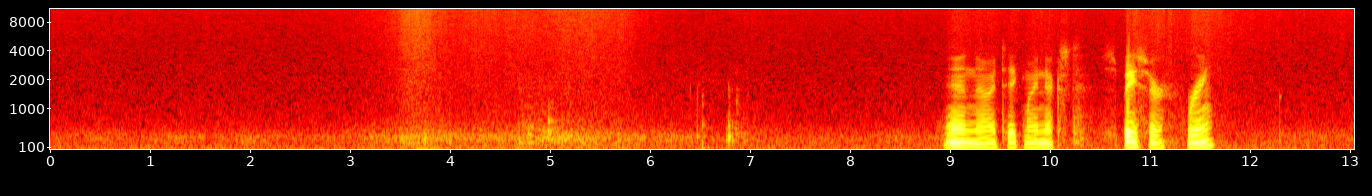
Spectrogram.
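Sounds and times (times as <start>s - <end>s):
faint steady hiss: 0.0s - 13.0s
rustling handling noise: 3.0s - 7.2s.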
